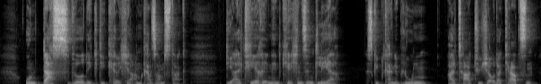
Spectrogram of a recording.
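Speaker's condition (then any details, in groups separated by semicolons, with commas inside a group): No condition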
